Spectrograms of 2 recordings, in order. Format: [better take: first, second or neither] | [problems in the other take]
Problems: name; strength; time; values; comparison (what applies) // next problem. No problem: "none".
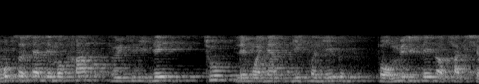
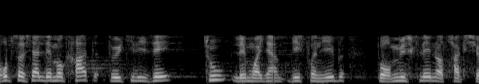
second | room echo; dies away in 1.2 s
